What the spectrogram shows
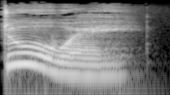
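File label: "doorway", British English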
